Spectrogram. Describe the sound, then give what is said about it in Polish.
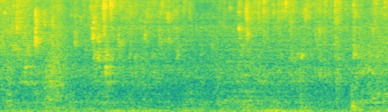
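Water rushes and splashes through a colander as cooked food is drained, a steady, fairly loud pouring hiss with no talk. “gdzie mamy durszlak? O, jest. Odcedzam.”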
